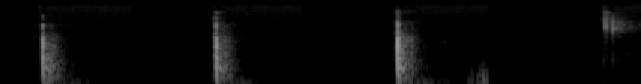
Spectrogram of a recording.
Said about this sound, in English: I beseech thee to halt this ridiculous tapping at my door.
